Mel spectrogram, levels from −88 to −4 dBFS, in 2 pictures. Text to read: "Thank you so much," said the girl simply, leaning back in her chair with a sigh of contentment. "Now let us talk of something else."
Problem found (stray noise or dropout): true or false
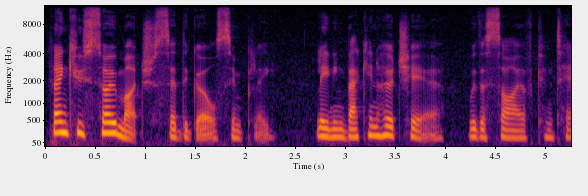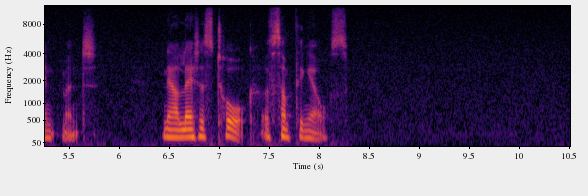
false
